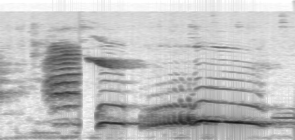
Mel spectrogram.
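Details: Barbary dove lure call for attracting birds: a brief rustling burst, then a short note followed by one long, low, throaty rolling coo that rises slightly and trails off.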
